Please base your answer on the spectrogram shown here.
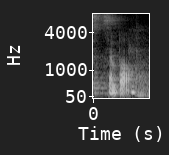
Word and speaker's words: SMPL: of a human body, which they call SMPL, pronounced as simple.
